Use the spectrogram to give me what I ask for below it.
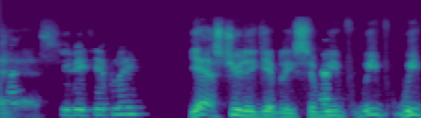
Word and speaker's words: Ghibli: Studio Ghibli?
